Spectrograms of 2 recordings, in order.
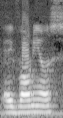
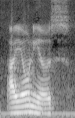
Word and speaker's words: Ionios: the compiler check out avonios in the video on ivonios because uh it's ionios I'm sorry I keep pronouncing it wrong ionios uh read uh and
